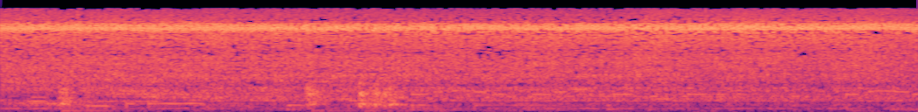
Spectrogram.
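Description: Pressure-cooked mutton with its stock sizzling in hot mustard oil and browned onions in a kadhai as it is poured in from the cooker, a loud, steady hiss.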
